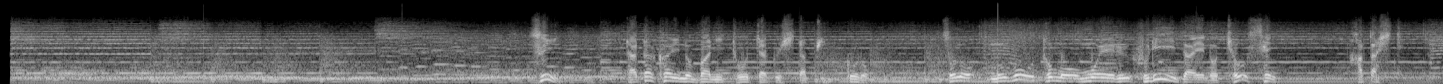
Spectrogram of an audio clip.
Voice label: narrator; dragon ball z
